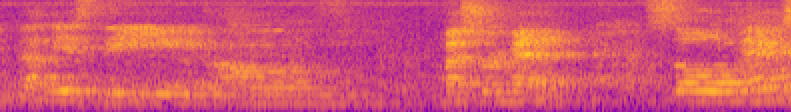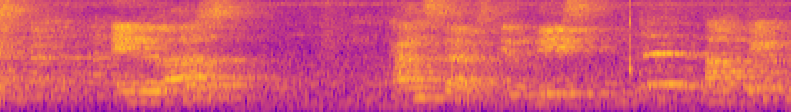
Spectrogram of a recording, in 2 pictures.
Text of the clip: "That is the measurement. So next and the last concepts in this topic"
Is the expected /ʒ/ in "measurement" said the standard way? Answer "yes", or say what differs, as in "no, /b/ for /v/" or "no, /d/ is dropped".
no, /s/ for /ʒ/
